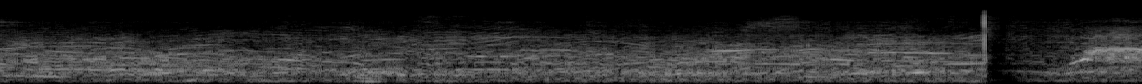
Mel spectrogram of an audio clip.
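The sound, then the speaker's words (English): Recorded footage of a dense, agitated crowd with shouting and high screams, with the Secret Service present, then a single sharp bullet shot crack near the end, a split-second hush, and the crowd noise surging back louder. “And screaming. Did you hear that? Yeah. And that bullet doesn't have the same sound profile.”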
